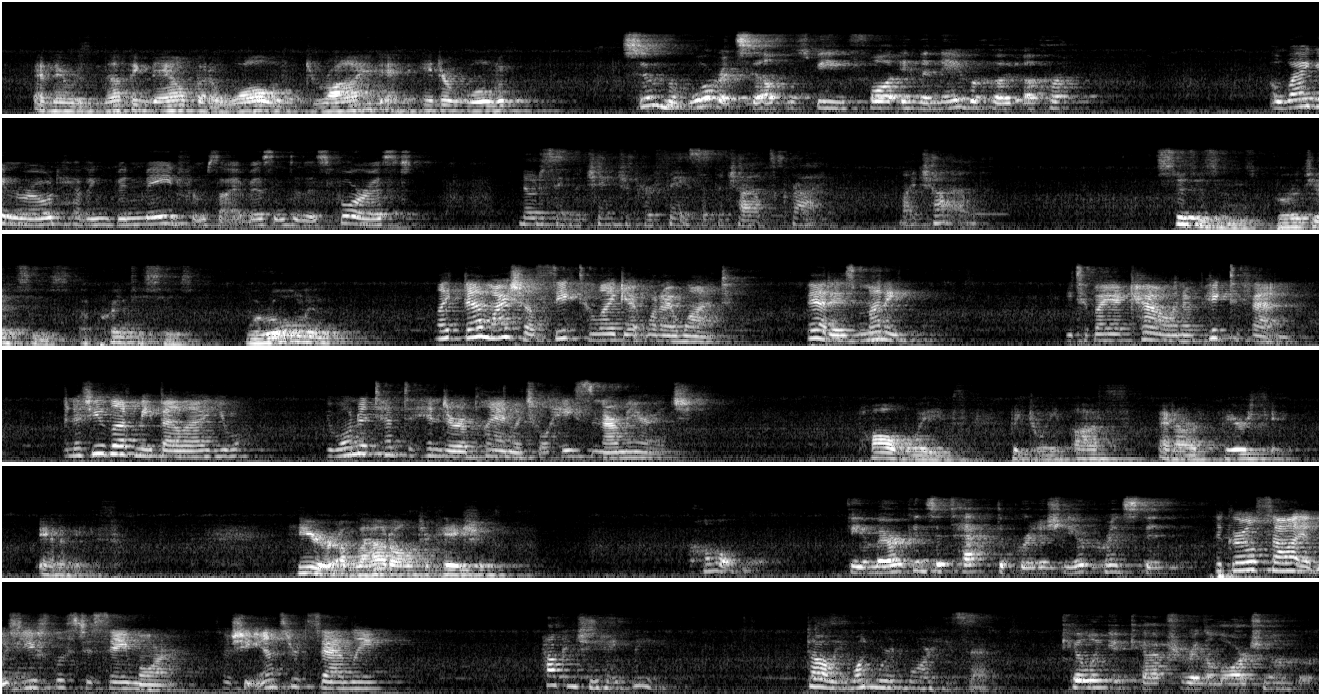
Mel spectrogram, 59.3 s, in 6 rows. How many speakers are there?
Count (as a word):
six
